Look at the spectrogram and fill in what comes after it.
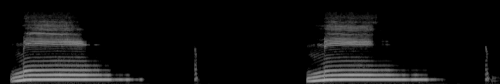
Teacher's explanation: দুই ঠোঁটের শুকনো জায়গা থেকে মিম অক্ষরটি উচ্চারিত হবে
